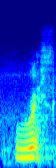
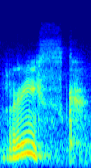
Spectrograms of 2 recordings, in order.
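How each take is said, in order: First: The r sound is soft and relaxed. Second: The r sound is rolled or tapped. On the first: The speaker calls it right. "es más suave, más relajado aquí" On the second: The speaker calls it wrong. "Sometimes I hear risk. ... eso es típico de Spanish"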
